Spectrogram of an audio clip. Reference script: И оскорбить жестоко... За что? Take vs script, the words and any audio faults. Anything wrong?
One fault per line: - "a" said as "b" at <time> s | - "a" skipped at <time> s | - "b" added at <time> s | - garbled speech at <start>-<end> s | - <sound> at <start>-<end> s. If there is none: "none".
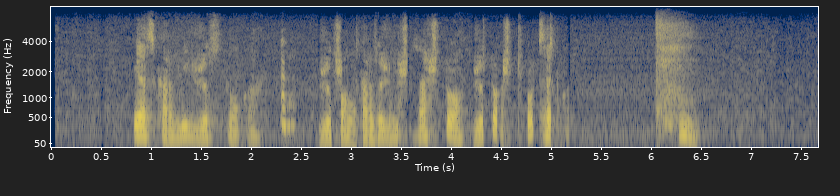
- laugh at 2.3-2.5 s
- garbled speech at 2.7-3.6 s
- garbled speech at 4.2-5.2 s
- sneeze at 6.0-6.5 s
